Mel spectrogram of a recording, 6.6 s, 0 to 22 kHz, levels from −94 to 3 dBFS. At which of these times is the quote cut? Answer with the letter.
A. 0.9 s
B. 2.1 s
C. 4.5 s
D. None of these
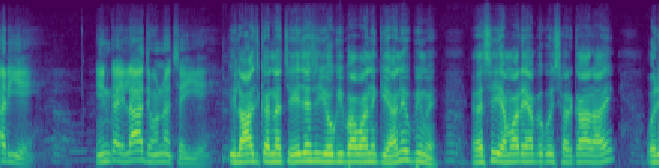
B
